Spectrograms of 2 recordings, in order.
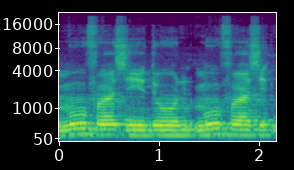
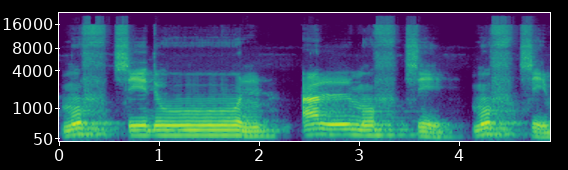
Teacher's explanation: Huruf fa-nya ini jangan kita pantulkan ya. Jangan mufasidun, mufasid, gak ada e-nya di sini.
